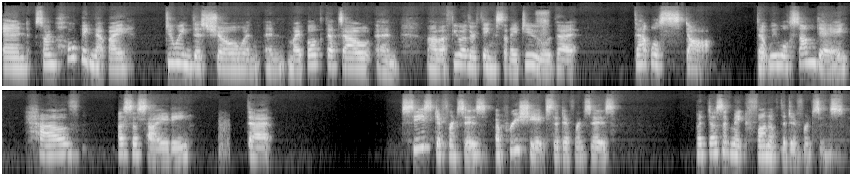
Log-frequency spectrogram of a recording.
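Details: Adult woman speaking; typical speech.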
